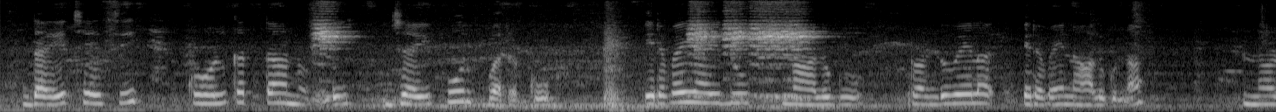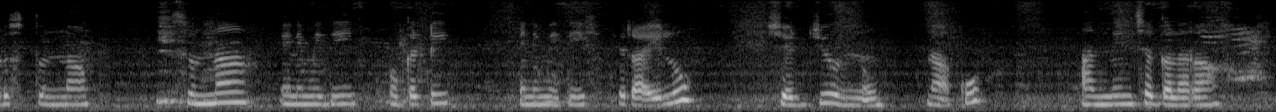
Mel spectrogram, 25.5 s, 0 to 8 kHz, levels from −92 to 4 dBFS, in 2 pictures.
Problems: constant background noise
